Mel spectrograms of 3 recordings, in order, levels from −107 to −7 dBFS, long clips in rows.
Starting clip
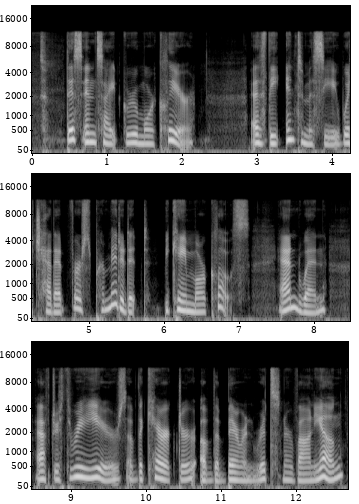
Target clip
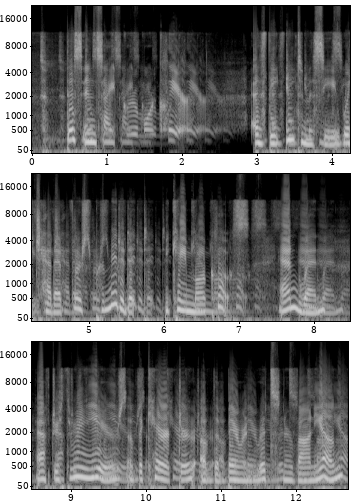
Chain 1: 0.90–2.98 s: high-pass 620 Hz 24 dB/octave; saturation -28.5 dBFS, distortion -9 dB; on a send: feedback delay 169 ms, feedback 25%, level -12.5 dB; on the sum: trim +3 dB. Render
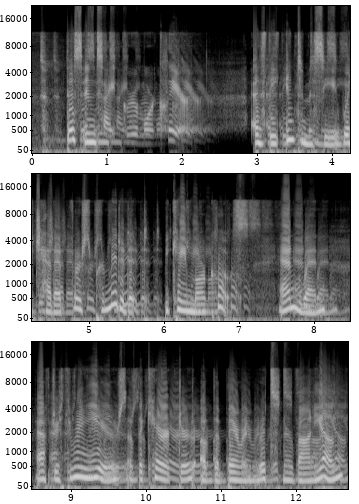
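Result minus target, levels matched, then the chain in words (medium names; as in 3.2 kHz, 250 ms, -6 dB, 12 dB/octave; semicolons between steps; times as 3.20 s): echo 75 ms early
0.90–2.98 s: high-pass 620 Hz 24 dB/octave; saturation -28.5 dBFS, distortion -9 dB; on a send: feedback delay 244 ms, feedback 25%, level -12.5 dB; on the sum: trim +3 dB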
